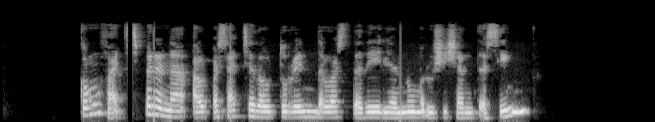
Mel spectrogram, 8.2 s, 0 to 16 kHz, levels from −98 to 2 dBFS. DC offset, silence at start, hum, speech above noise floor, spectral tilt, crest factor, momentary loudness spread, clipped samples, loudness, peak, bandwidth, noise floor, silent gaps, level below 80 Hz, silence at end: under 0.1%; 1 s; none; over 76 dB; -5.5 dB/octave; 14 dB; 7 LU; under 0.1%; -15 LUFS; -2 dBFS; 7.8 kHz; under -90 dBFS; 1.61-1.65 s; -56 dBFS; 1.6 s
